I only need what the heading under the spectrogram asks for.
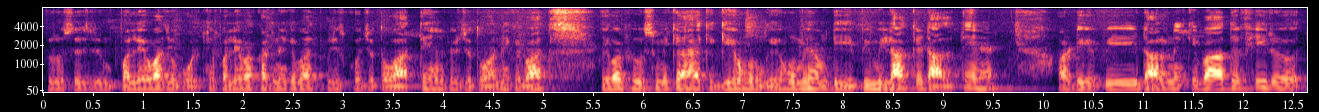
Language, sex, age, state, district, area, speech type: Hindi, male, 18-30, Uttar Pradesh, Prayagraj, rural, spontaneous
